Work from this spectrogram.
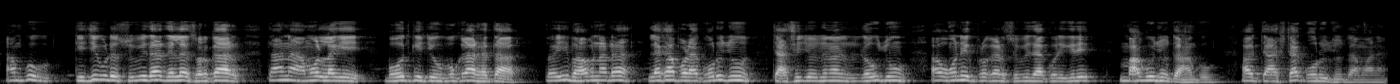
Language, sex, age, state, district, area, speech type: Odia, male, 60+, Odisha, Bargarh, urban, spontaneous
